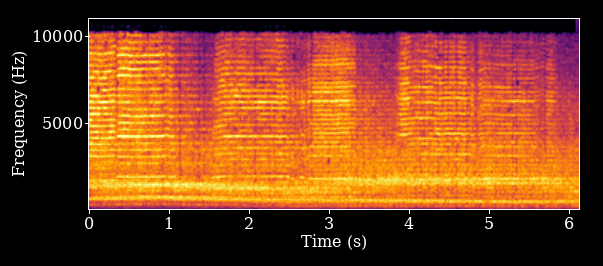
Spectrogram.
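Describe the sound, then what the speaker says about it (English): Tottenham Hotspur fans sing from the South Stand at a Premier League match against Manchester United, a dense, sustained chorus of many voices rolling on steadily without a break. "The fans are in good voice"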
